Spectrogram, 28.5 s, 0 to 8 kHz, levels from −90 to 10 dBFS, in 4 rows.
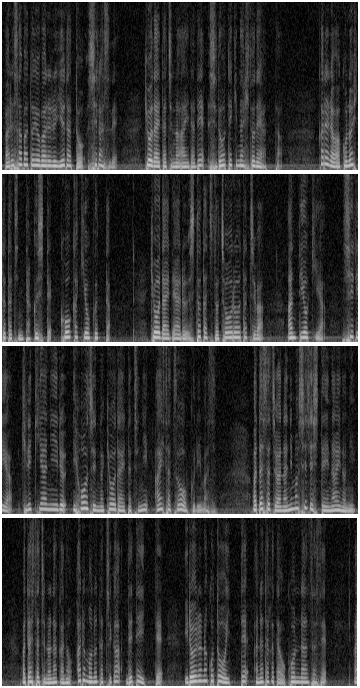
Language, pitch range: Japanese, 190-240 Hz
